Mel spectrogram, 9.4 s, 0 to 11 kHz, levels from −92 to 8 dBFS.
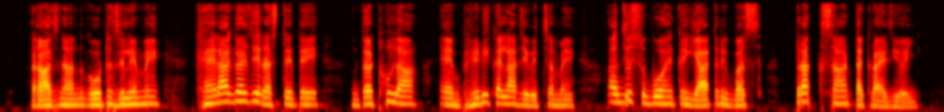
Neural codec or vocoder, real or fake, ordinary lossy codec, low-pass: codec, 16 kHz in and 24 kHz out, 1.1 kbps, FireRedTTS-2 codec; fake; none; 9.9 kHz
